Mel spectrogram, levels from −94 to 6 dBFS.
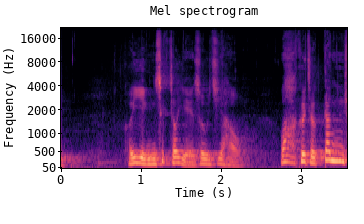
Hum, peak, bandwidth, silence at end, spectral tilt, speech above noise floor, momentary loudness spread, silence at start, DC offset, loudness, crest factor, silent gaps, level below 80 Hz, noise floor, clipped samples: none; -2 dBFS; 17.5 kHz; 0 s; -7.5 dB/octave; 34 dB; 12 LU; 0 s; under 0.1%; -21 LUFS; 18 dB; none; -56 dBFS; -53 dBFS; under 0.1%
